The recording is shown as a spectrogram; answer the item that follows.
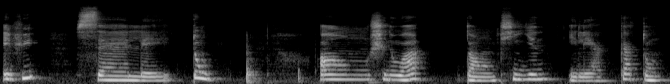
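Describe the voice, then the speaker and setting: A woman whose first language is Chinese, teaching pronunciation slowly and modeling each sound for learners to repeat. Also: mid-range voice, warm tone, slight background noise. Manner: slow and careful, models sounds for repetition. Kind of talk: slow spoken language lesson.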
